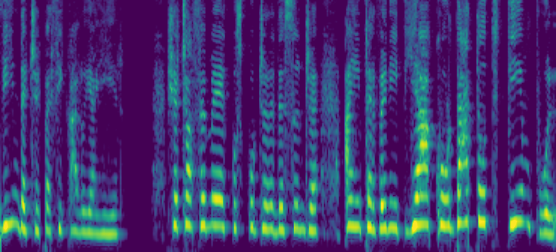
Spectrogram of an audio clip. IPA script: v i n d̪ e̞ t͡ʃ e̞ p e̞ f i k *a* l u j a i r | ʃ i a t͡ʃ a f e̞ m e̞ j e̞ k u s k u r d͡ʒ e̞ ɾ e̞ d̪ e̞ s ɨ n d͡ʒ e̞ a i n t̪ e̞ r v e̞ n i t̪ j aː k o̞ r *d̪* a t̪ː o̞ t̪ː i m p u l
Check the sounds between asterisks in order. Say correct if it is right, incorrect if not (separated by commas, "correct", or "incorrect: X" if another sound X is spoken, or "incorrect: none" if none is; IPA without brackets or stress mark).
correct, correct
